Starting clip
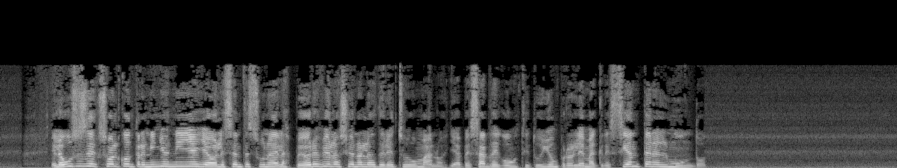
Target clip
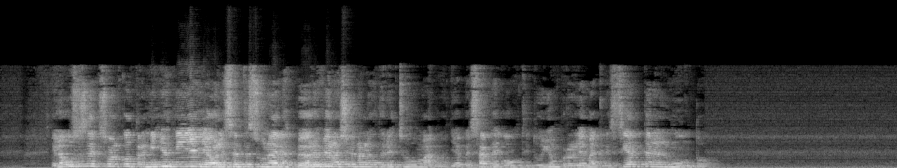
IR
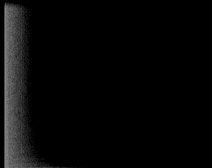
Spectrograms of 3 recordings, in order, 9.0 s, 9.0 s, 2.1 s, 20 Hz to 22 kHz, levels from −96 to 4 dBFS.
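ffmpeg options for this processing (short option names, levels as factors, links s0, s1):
-filter_complex "[0:a]asettb=1/sr,asplit=3[s0][s1][s2];[s0]atrim=end=1.454[s3];[s1]atrim=start=1.45:end=3.49,asetpts=PTS-STARTPTS,afade=t=in:d=0.004:c=qsin,afade=t=out:st=2.036:d=0.004:c=qsin,acontrast=25[s4];[s2]atrim=start=3.486[s5];[s3][s4]acrossfade=d=0.004:c1=hsin:c2=qsin[s6];[s6][s5]acrossfade=d=0.004:c1=qsin:c2=hsin[s7];[1:a]atrim=start_sample=2205[s8];[s7][s8]afir=irnorm=-1:irlink=0,volume=0.794"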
